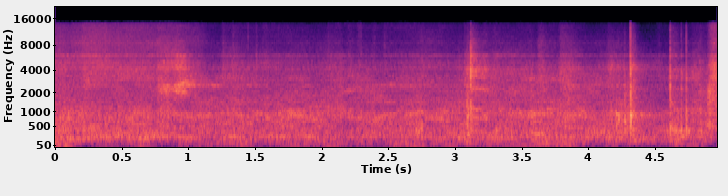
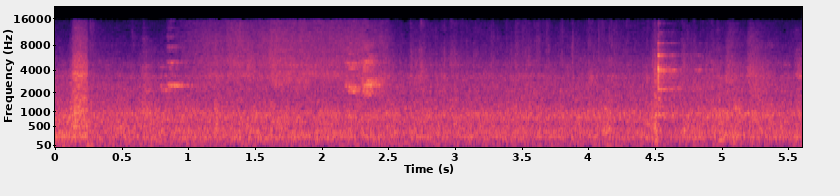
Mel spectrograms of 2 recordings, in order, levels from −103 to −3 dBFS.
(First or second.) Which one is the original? second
